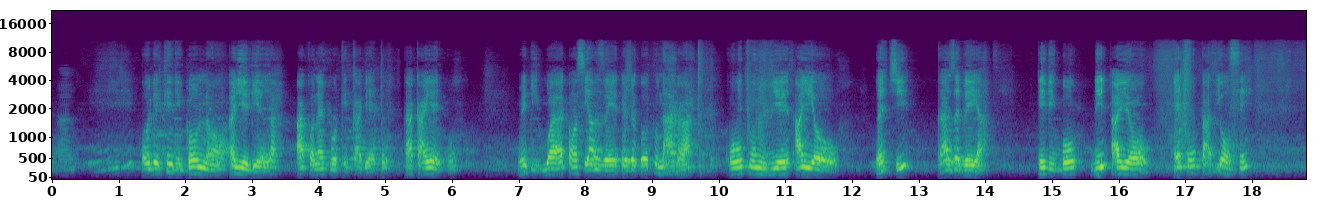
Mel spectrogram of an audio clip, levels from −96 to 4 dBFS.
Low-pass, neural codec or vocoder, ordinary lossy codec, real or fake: 10.8 kHz; codec, 24 kHz, 0.9 kbps, WavTokenizer, medium music audio release; AAC, 64 kbps; fake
